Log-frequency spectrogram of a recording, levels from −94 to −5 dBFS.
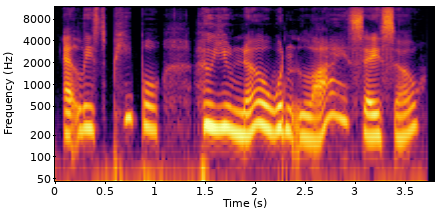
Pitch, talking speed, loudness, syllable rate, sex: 240 Hz, 160 wpm, -15 LUFS, 3.5 syllables/s, female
